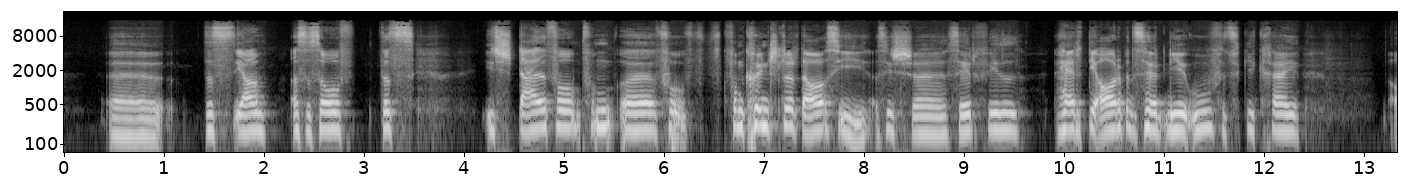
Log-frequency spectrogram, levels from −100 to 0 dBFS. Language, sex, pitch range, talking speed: German, female, 160-185 Hz, 125 wpm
